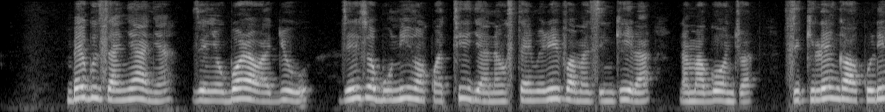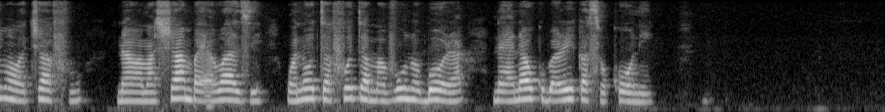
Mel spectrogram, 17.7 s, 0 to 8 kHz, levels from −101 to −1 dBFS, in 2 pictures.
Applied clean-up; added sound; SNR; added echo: none; none; none; none.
